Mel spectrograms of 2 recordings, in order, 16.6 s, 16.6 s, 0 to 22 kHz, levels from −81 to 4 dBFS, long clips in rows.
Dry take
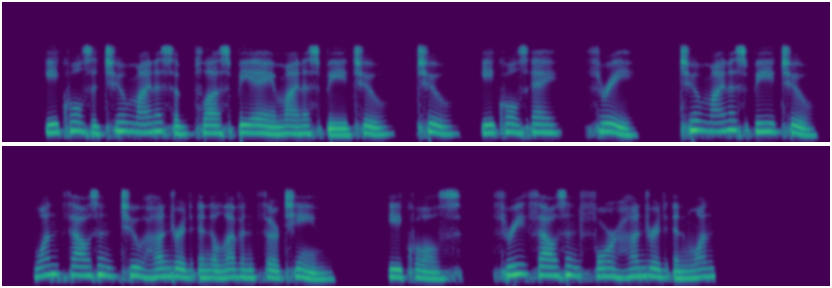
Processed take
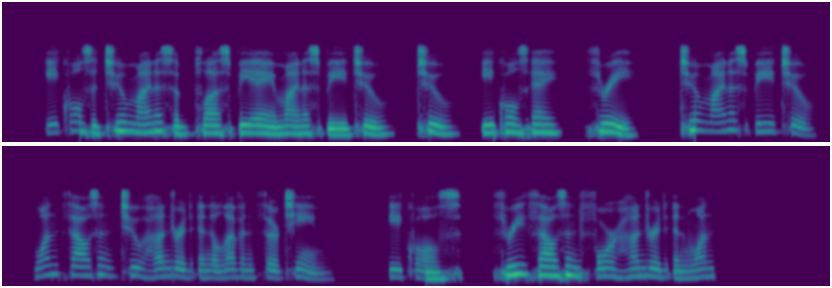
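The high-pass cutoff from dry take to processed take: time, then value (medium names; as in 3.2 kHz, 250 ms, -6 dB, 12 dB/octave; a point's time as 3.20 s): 760 Hz
from 0.78 s 200 Hz
from 4.92 s 94 Hz
from 6.19 s 230 Hz
from 6.93 s 600 Hz
from 12.52 s 150 Hz
from 14.15 s 450 Hz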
